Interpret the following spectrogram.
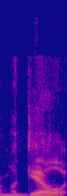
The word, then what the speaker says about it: Megill: Or McGill is actually pronounced here.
